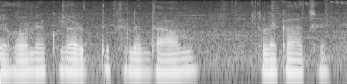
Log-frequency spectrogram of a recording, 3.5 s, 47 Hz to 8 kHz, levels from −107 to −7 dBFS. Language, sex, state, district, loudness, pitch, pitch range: Bengali, female, Tripura, Unakoti, -19 LUFS, 105 Hz, 100-110 Hz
